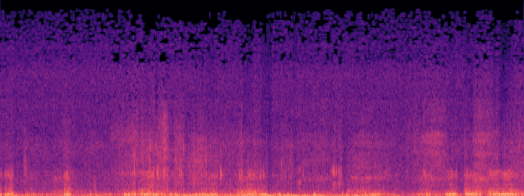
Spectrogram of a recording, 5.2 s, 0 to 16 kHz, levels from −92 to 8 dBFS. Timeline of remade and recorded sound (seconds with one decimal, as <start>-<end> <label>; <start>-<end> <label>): 0.0-5.2 recorded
